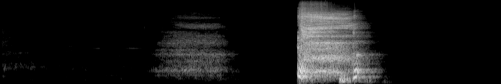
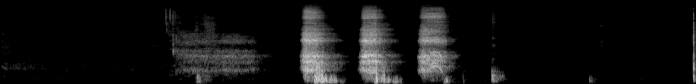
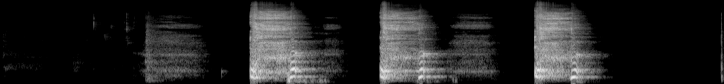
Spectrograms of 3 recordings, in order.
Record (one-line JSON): {"cough_length": "5.0 s", "cough_amplitude": 32768, "cough_signal_mean_std_ratio": 0.31, "exhalation_length": "7.0 s", "exhalation_amplitude": 32767, "exhalation_signal_mean_std_ratio": 0.29, "three_cough_length": "7.2 s", "three_cough_amplitude": 32768, "three_cough_signal_mean_std_ratio": 0.4, "survey_phase": "beta (2021-08-13 to 2022-03-07)", "age": "18-44", "gender": "Female", "wearing_mask": "No", "symptom_headache": true, "smoker_status": "Never smoked", "respiratory_condition_asthma": false, "respiratory_condition_other": false, "recruitment_source": "REACT", "submission_delay": "6 days", "covid_test_result": "Negative", "covid_test_method": "RT-qPCR"}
